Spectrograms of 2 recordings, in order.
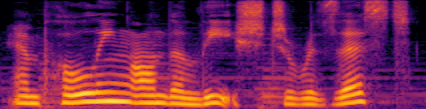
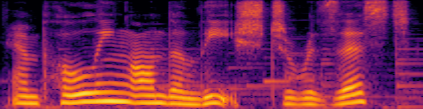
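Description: Both takes have the same delivery.

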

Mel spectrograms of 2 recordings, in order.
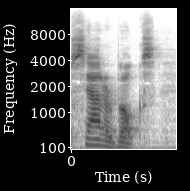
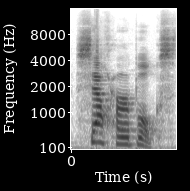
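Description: First: The h sound is dropped, linking sell and her. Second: The h sound of her is clearly pronounced. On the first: The speaker calls it right. "那个h 就听不到了" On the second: The speaker calls it wrong. "还要把h 读出来就非常别扭"

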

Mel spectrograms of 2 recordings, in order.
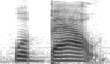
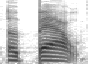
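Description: First: The word starts with a linking w sound. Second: The word starts directly with a vowel sound. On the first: "现在呢听起来会有点像about" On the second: "本来是about"

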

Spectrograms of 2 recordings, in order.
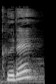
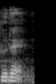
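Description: First: The voice rises at the end, as a question. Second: The voice falls at the end, as a statement.

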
